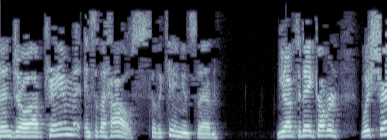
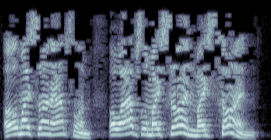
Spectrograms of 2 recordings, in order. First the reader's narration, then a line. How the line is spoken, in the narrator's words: the king cried with a loud voice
